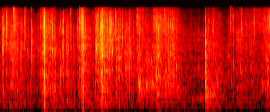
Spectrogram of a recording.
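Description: Thin clear plastic packaging bags crinkling as they are handled, with a few sharper crackles among the rustle.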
